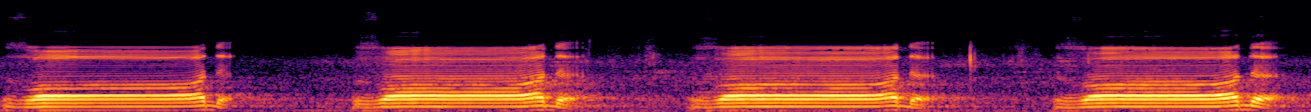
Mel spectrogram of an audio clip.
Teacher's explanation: ضاد کا مخرج زبان کی کروٹ اور اوپر کے ڈھاڑوں کی جڑ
